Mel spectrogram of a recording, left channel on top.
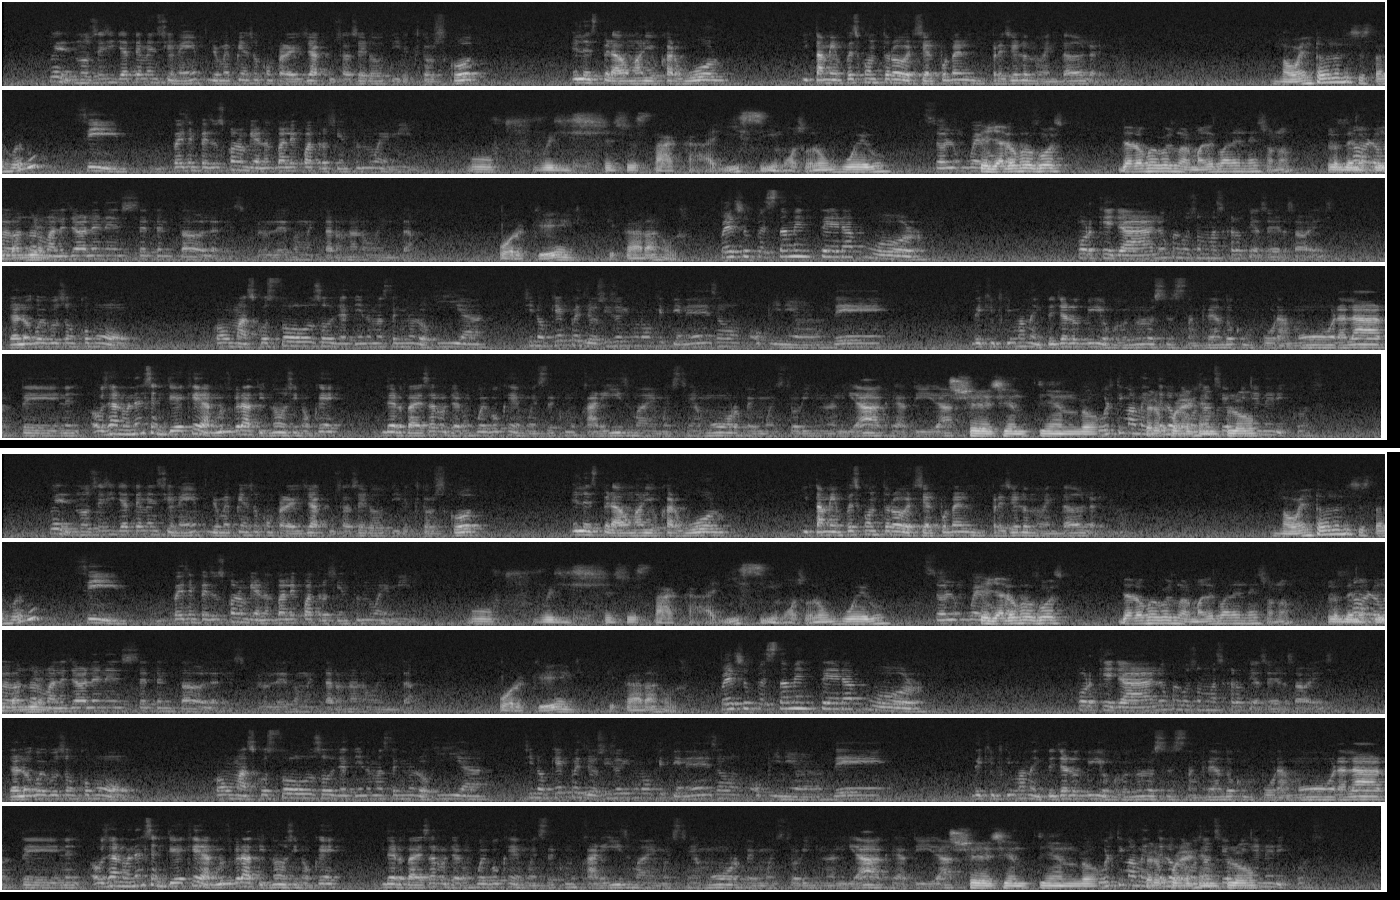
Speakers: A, on the left; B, on the left.
A: Pues no sé si ya te mencioné, yo me pienso comprar el Yakuza 0 Director Scott, el esperado Mario Kart World, y también pues controversial por el precio de los noventa dólares, ¿no?
B: noventa dólares está el juego?
A: Sí, pues en pesos colombianos vale cuatrocientos nueve mil,
B: Uf, uy, eso está carísimo, solo un juego.
A: solo un juego
B: Que ya
A: 400.
B: los juegos, ya los juegos normales valen eso, ¿no? Los
A: No,
B: de la
A: los
B: Play
A: juegos
B: también.
A: normales ya valen es 70 dólares, pero les aumentaron a 90.
B: ¿Por qué? ¿Qué carajos?
A: Pues supuestamente era por Porque ya los juegos son más caros de hacer, ¿sabes? Ya los juegos son como, como más costosos, ya tienen más tecnología. Sino que pues yo sí soy uno que tiene esa opinión de, de que últimamente ya los videojuegos no los están creando como por amor al arte. En el, o sea, no en el sentido de quedarlos gratis, no, sino que de verdad desarrollar un juego que demuestre como carisma, demuestre amor, demuestre originalidad, creatividad.
B: Sí, sí entiendo.
A: Últimamente
B: Pero
A: los
B: por
A: juegos
B: ejemplo,
A: han sido muy genéricos.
